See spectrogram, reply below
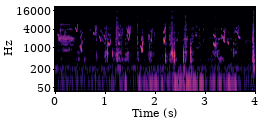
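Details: Young francolin chicks, locally called teetar, being fed; a busy run of short high chirps and peeps, some rising sharply, overlapping with soft clicks and rustling throughout.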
